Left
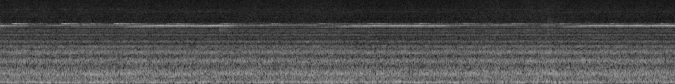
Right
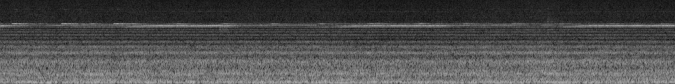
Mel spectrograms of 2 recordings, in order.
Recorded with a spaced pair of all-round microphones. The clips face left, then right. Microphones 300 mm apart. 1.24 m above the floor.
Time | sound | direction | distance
0.0 | an insect | 60° right (ahead or behind) | 10 m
